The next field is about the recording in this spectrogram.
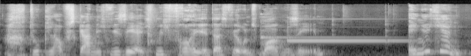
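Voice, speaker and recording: An actress playing a doting, excitable middle-aged mother in an audio drama, effusive and expressive. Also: medium pitch, moderate pace, soft background music, lightly acted. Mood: delighted, affectionate.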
